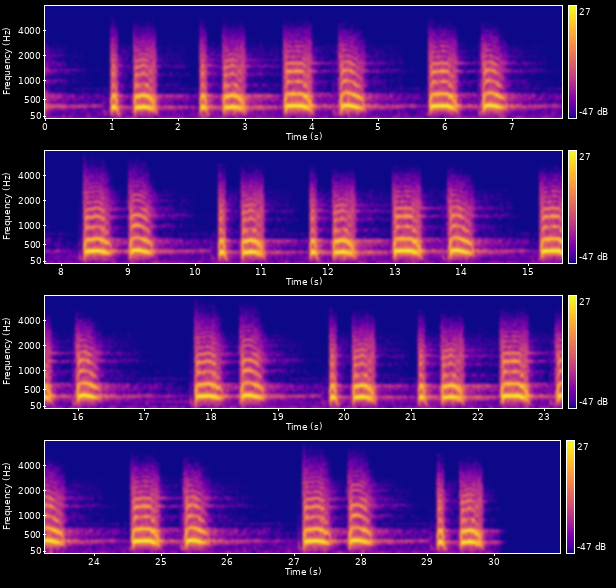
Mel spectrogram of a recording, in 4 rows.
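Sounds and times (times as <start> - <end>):
bird hooting: 1.0 - 5.0, 5.8 - 7.0, 8.3 - 9.5, 10.4 - 14.4, 15.2 - 16.6, 17.7 - 19.0, 19.8 - 23.8, 24.6 - 25.9, 27.1 - 28.4, 29.2 - 30.0.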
